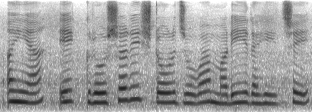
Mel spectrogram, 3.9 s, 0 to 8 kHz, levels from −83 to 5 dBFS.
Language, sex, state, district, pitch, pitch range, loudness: Gujarati, female, Gujarat, Gandhinagar, 265 Hz, 250-280 Hz, -13 LUFS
